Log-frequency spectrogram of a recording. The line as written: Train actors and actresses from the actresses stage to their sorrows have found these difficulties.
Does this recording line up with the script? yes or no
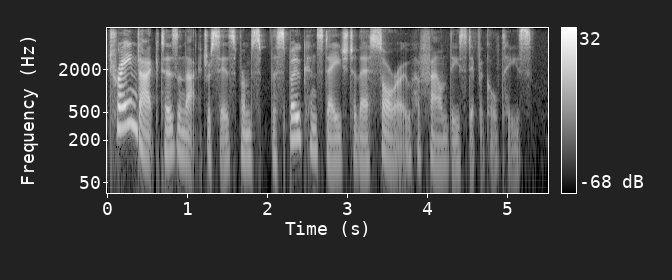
no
